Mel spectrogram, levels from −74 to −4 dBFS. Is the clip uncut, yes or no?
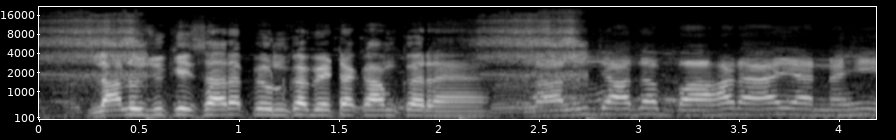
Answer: no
